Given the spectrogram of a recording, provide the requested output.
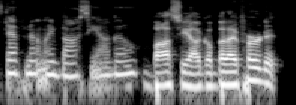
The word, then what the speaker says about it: Basiago: Okay, it's definitely Basiago. Basiago, but I've heard it pronounced like George Nori calls it Basiago.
